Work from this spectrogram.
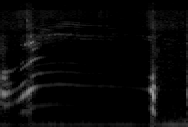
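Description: A pet cat gives a drawn-out, rising-then-falling meow close by, followed after a pause by a short, sharp second mew in a quiet room.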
